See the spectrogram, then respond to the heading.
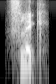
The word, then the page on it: flick: British English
